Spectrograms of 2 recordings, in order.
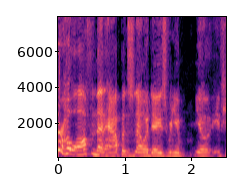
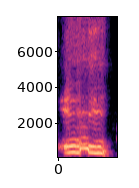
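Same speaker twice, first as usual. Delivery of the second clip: startled oh; 8 semitones higher, 8 dB louder than usual. Retold or imitated. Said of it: "and she's like".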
